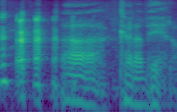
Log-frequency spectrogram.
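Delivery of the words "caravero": reverent prayer-like tone, lower and quieter. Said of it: "It's like a prayer".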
